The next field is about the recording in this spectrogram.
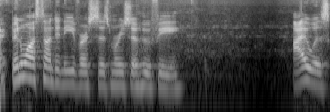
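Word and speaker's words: Benoît Saint-Denis: a star, you got Benois Sandeni or Benoy St. Dennis as people that don't know how to pronounce French names would say, going against Mauricio Ruffy as us Americans would say, Mauricio Hufi, right?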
